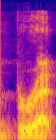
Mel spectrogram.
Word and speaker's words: beret: Hampton Consultant says the beret would look better. Maybe that's the better term. The French beret. A beret? A beret. I guess they don't pronounce the last word, do they?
